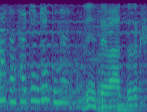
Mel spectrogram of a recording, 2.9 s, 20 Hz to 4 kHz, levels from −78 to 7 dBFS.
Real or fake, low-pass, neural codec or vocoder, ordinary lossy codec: real; 3.6 kHz; none; none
